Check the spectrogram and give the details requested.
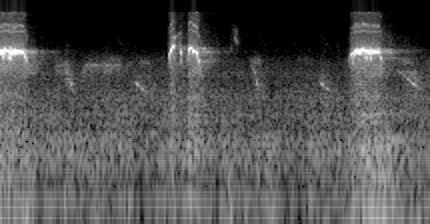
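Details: Black phoebe at Alto San Miguel gives sharp, high, buzzy call notes in short bursts about every two seconds, with faint softer chips between them and a quiet background.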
